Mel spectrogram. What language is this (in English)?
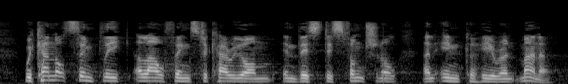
English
